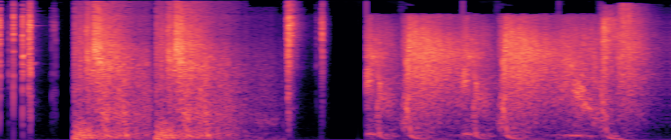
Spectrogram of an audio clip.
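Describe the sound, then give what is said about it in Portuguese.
A rapid series of sharp, loud pistol shots and crisp cracks from Indiana Jones's pistol in the Indiana Jones films, sound design by Ben Burt, each a punchy burst that rings out with a short echoing tail, with no voices. “Adoro o som dos murros que o Indy dá aos seus inimigos, do seu chicote e dos disparos da sua pistola.”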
